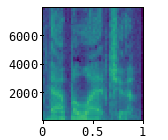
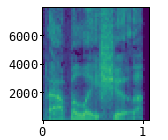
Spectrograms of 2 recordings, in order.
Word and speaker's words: Appalachia: to be rude but it's pronounced Appalachia not Appalachia all right so now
